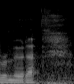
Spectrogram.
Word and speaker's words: remuda: in charge of the remuda. I'm assuming that's how you pronounce it. Yeah, it's Spanish, so it's the remuda, which is all of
